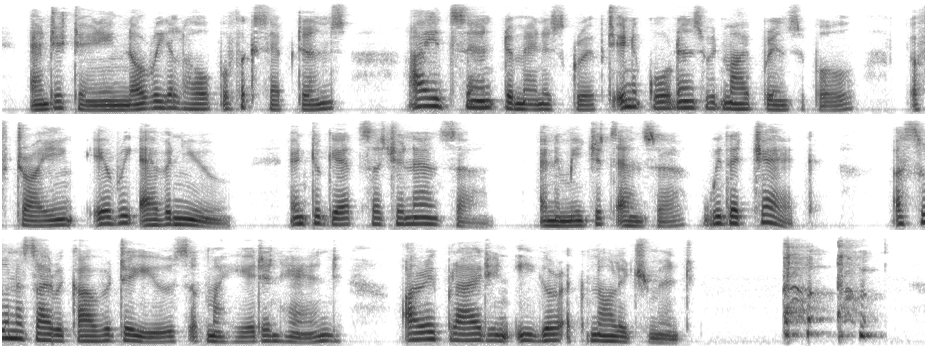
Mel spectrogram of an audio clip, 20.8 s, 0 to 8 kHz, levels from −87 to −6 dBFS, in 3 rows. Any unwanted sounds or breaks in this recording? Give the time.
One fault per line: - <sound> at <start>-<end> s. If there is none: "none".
- cough at 19.7-20.5 s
